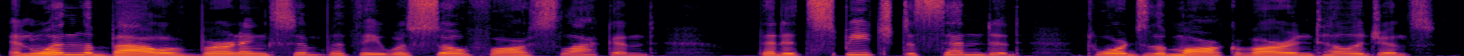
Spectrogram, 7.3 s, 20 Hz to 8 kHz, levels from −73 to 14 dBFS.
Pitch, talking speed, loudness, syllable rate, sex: 210 Hz, 170 wpm, -18 LUFS, 5.2 syllables/s, female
